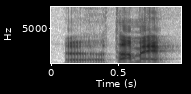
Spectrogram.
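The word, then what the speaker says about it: ため: Tame should be accented, yes, accented on the last syllable.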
